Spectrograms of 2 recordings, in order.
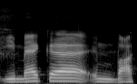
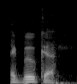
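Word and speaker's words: Egbuka: Oh, my other one is going to be uh Ibake or how do you pronounce it? Oh, uh, shoot. Ibuka.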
